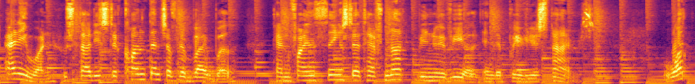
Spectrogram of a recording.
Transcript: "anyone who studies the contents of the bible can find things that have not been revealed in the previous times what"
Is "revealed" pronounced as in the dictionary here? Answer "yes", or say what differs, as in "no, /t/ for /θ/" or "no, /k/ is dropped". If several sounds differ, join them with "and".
yes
